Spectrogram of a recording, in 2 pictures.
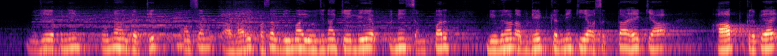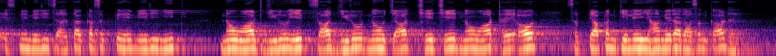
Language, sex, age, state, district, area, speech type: Hindi, male, 30-45, Uttar Pradesh, Sitapur, rural, read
